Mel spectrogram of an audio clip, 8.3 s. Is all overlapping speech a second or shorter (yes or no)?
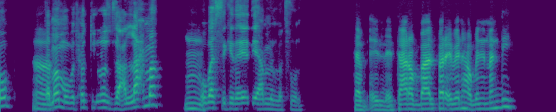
yes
